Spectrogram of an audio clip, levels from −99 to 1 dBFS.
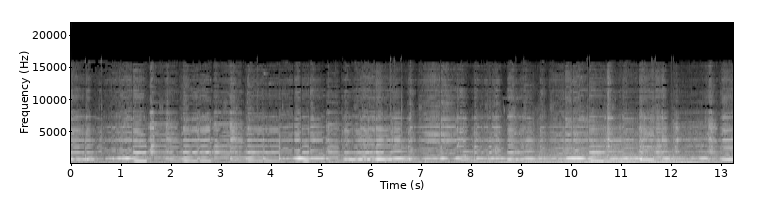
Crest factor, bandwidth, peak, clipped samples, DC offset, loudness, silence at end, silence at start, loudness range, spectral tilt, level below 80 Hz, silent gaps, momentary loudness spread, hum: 16 dB; 16 kHz; -6 dBFS; under 0.1%; under 0.1%; -21 LUFS; 0 s; 0 s; 4 LU; -4 dB/octave; -38 dBFS; none; 10 LU; none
